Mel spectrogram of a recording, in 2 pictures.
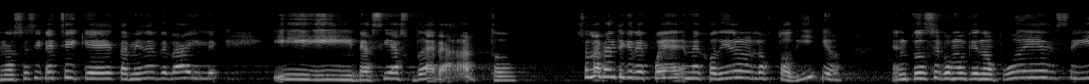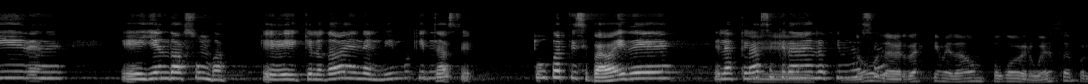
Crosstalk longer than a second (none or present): present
